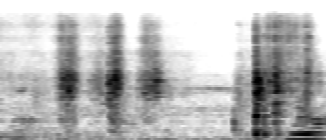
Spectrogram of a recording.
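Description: Soil for seedlings gets stirred and mixed in a container, producing a few scraping, rubbing strokes with light clinks, close by and intermittent.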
